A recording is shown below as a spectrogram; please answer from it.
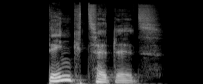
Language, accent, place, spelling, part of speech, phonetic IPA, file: German, Germany, Berlin, Denkzettels, noun, [ˈdɛŋkˌt͡sɛtl̩s], De-Denkzettels.ogg
- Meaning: genitive singular of Denkzettel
